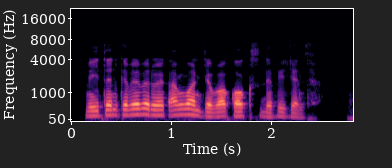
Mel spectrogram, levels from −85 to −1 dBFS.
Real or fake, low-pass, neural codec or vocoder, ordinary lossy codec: fake; 7.2 kHz; codec, 16 kHz, 8 kbps, FreqCodec, larger model; none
